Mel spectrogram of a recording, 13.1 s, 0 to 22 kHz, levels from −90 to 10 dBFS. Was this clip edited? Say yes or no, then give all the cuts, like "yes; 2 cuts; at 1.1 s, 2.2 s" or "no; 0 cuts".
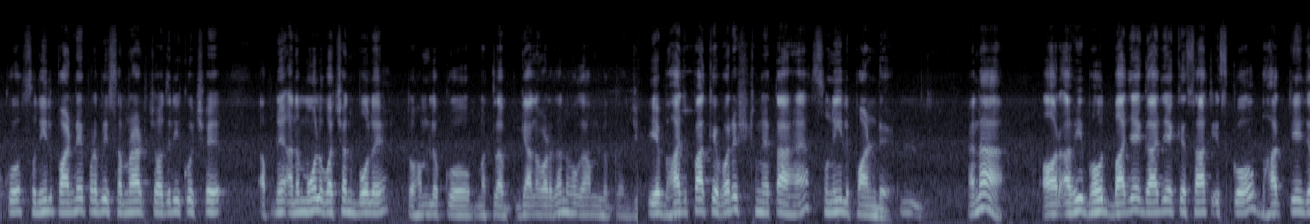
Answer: yes; 1 cut; at 6.3 s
